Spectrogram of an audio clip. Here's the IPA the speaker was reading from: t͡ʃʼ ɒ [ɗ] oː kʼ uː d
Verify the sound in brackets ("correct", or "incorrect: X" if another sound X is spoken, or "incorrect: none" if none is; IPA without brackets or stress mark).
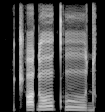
correct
